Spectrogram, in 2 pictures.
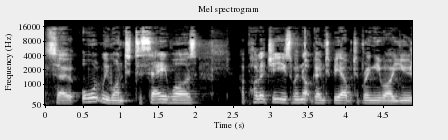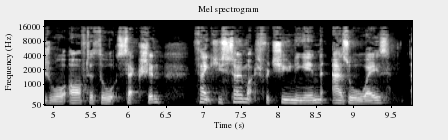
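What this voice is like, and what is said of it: Hoarse, croaky voice. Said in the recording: “I don't know if you can hear, but I have lost my voice. ... I'm Mr. Croaky McCroak today.”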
